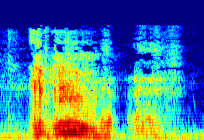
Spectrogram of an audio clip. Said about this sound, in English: I mean, of what everybody's been saying here, I'm not going to clear my throat again.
